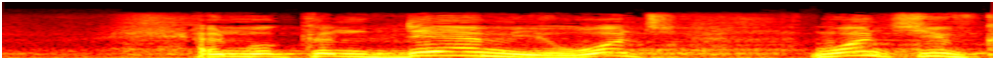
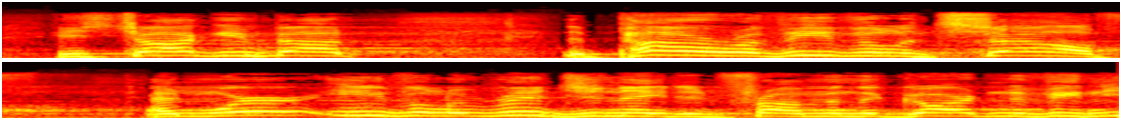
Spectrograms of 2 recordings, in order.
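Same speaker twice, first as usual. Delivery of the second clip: normal talking voice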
